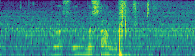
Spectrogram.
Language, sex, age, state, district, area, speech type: Marathi, male, 18-30, Maharashtra, Amravati, rural, spontaneous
